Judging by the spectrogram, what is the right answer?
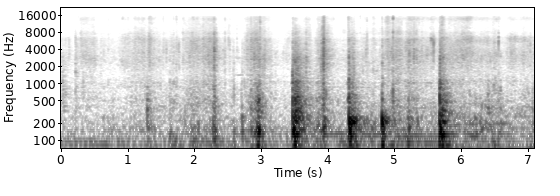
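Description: Cardboard boxes being handled and shifted inside a carton: rustling, then about half a dozen knocks and thumps starting about three seconds in.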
